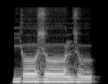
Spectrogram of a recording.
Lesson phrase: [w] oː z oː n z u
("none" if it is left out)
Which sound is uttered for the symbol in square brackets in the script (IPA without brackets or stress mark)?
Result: j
